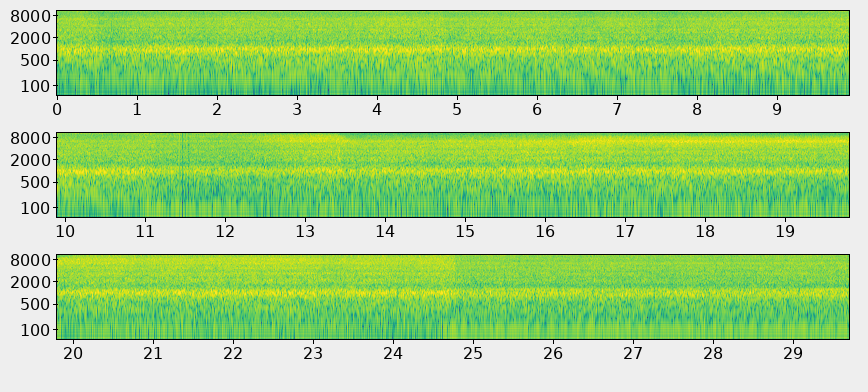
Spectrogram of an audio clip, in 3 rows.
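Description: Ikarus C42 microlight's engine and propeller droning steadily in cruise, heard from the cockpit with wind rush over the airframe. The engine note changes about a third of the way in and again near the end, as the power is adjusted.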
